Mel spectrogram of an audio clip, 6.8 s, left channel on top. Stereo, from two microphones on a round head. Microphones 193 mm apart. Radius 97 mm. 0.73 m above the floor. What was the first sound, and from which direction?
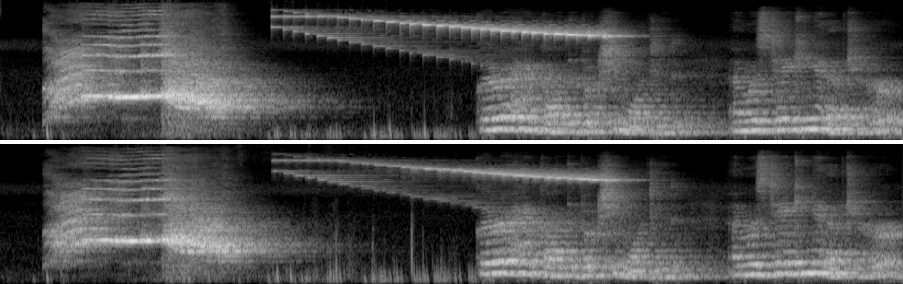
A scream, 30° left (ahead or behind).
